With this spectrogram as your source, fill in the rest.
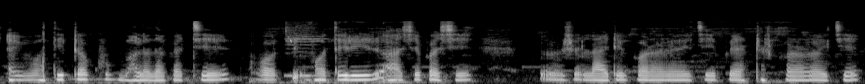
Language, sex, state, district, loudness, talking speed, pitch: Bengali, female, West Bengal, North 24 Parganas, -18 LUFS, 105 wpm, 105 Hz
